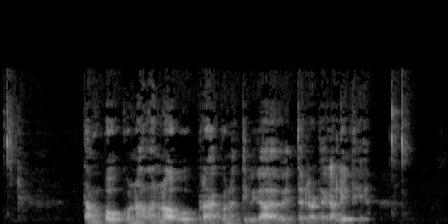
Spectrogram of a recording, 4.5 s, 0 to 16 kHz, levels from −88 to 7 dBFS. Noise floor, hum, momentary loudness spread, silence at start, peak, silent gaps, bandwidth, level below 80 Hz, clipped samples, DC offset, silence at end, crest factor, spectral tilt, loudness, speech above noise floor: -69 dBFS; none; 15 LU; 0.05 s; -10 dBFS; none; 11.5 kHz; -70 dBFS; under 0.1%; under 0.1%; 0.4 s; 22 dB; -3 dB/octave; -31 LUFS; 39 dB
